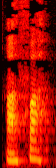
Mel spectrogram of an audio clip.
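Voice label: "alfa", Nigerian Pidgin, male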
